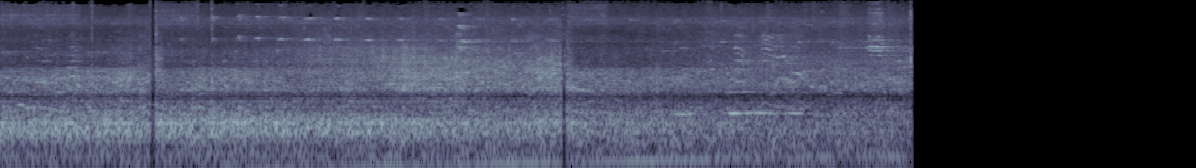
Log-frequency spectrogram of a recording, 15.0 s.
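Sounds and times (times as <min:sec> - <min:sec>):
train coaches rumbling on track: 0:00.0 - 0:11.4.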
